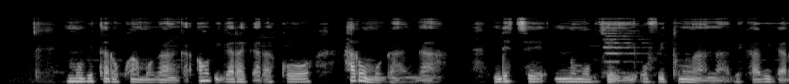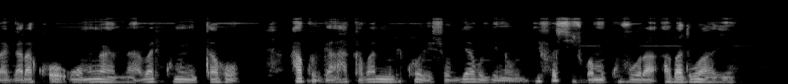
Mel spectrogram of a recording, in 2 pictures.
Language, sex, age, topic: Kinyarwanda, male, 25-35, health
